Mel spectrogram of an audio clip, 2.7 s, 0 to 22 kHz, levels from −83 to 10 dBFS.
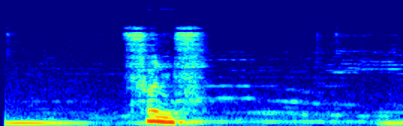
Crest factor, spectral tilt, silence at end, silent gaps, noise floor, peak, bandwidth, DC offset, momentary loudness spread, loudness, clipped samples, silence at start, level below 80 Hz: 16 dB; -7 dB/octave; 0 s; none; -45 dBFS; -2 dBFS; 9.4 kHz; under 0.1%; 25 LU; -15 LUFS; under 0.1%; 0.05 s; -48 dBFS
